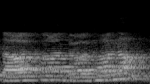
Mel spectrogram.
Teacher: ये सभी वर्णों का उच्चारण दंत से होता है, मतलब दांत के माध्यम से होता है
